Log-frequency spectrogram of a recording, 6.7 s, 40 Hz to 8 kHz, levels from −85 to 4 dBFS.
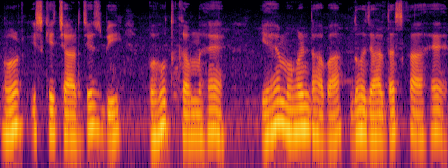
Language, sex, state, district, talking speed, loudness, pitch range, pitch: Hindi, male, Rajasthan, Jaipur, 135 wpm, -16 LUFS, 110-135 Hz, 125 Hz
